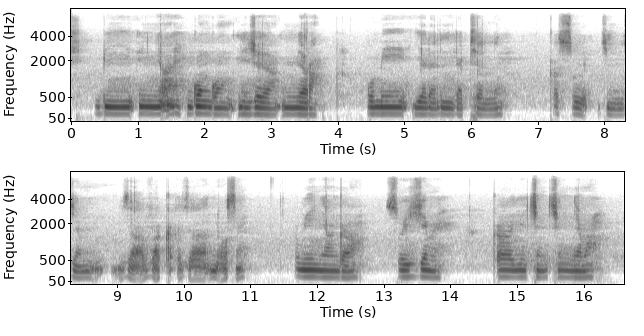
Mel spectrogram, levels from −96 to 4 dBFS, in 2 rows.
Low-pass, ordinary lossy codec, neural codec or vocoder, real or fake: 7.2 kHz; MP3, 64 kbps; none; real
